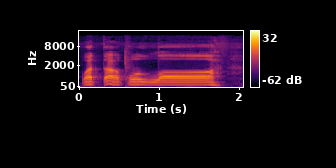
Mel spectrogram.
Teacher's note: Kemudian lafaz Allah dibaca panjang. Ini namanya adalah mad arid lisukun. Namun pada awalnya ini namanya mad thabi'i.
